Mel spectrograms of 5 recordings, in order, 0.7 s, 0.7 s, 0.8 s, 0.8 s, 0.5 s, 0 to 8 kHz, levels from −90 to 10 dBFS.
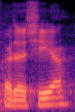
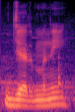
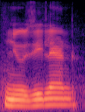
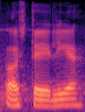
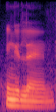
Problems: constant background noise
